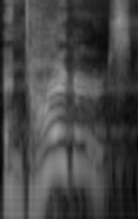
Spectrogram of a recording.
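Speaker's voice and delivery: high, slow little girl imitation; lightly voiced young Dorothy, drawn out. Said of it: "And Dorothy says".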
